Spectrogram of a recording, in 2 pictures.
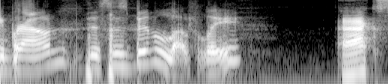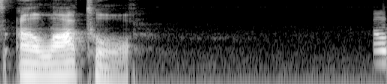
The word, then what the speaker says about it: axolotl: Axolotl. Oh, because it's Mayan and the X gets pronounced as a ch sound.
